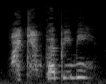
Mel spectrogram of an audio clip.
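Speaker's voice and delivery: tearful, voice thinning to a high near-whisper; fighting real tears, barely getting the words out; real choked-up. Real, not acted. Grieving mother on seeing others' pregnancy posts, choked up. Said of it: "I didn't think I'd get emotional".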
